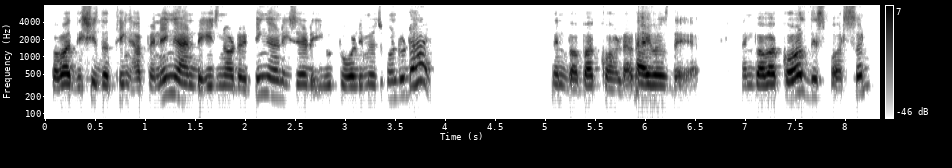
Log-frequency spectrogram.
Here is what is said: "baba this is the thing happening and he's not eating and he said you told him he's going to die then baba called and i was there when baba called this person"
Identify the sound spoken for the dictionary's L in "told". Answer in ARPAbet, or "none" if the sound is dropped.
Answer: L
